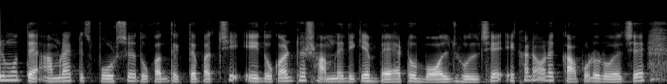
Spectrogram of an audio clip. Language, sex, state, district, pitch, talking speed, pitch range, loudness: Bengali, male, West Bengal, Jalpaiguri, 145 Hz, 190 wpm, 130-165 Hz, -20 LUFS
